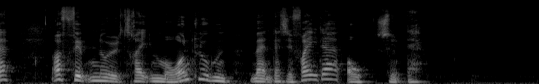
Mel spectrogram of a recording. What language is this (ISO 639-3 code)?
dan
